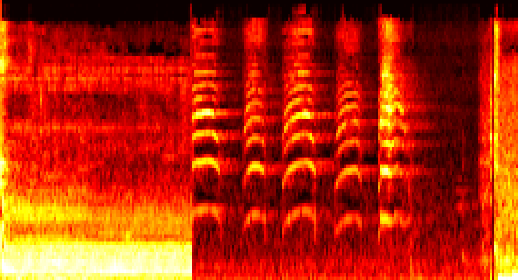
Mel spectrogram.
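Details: A steady musical tone gives way to a kitten's series of five short, arched, high mews, each rising then falling, spaced about half a second apart, with a brief noisy burst at the end.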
